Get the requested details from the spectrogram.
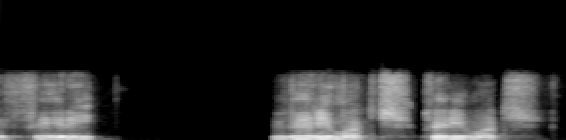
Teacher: V sounds are often pronounced as F in Syria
